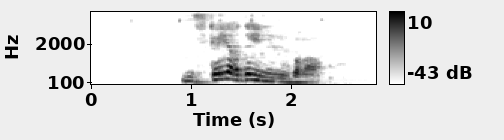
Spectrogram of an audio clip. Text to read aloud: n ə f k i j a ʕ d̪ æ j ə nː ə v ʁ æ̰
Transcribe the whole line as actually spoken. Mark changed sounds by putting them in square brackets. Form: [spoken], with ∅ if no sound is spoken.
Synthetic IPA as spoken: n ə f k [æ] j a [ʁ] d̪ æ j ə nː ə v ʁ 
